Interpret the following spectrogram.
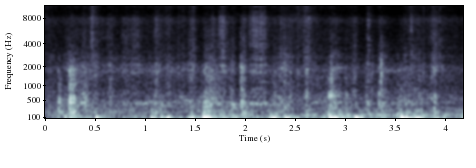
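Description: Footsteps going down a flight of stairs: a series of dull low thuds about every half second to second, with faint handling noise from the camera.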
